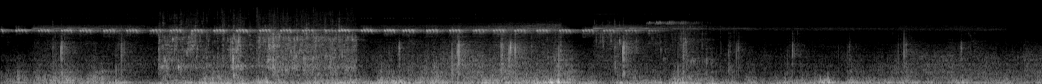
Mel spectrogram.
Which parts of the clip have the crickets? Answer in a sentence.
You can hear the crickets from 0.0 to 6.8 s.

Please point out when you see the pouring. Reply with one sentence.
You can hear the pouring from 1.6 to 3.6 s and from 5.9 to 7.2 s.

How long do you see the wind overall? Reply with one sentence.
You can hear the wind for 10 seconds altogether.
